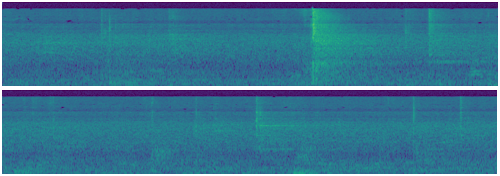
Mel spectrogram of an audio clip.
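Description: Shuttlecocks are struck with rackets, giving sharp pops in a large echoing hall.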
